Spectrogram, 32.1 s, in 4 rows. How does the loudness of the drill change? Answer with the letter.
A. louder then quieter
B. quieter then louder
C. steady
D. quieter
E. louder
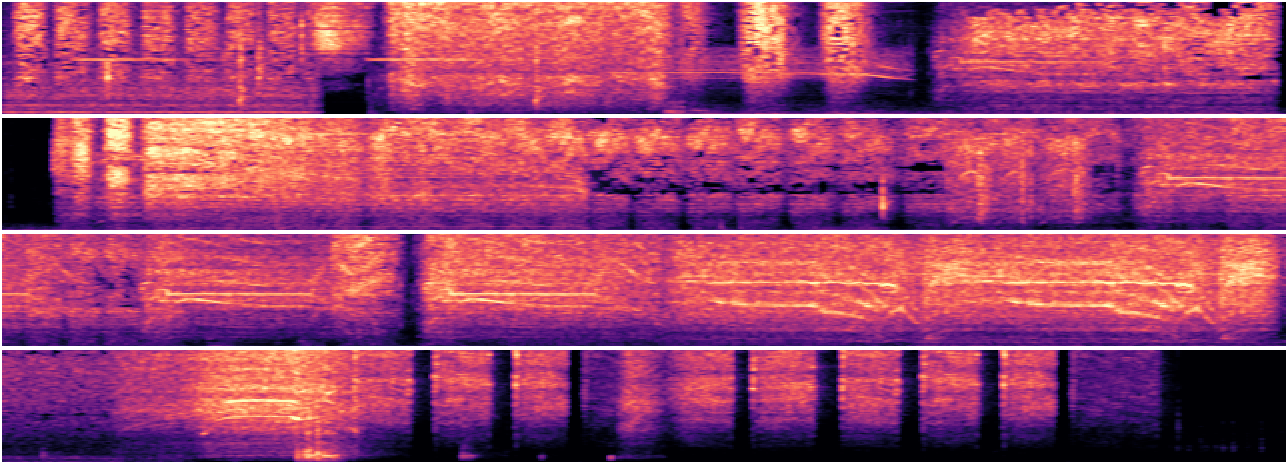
E.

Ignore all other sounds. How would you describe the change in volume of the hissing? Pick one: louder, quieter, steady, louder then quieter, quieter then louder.
quieter.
